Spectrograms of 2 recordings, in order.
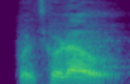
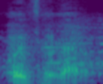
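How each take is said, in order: First: Lightly voiced plea for help, falling; a hint of begging someone to untie him; mock plea. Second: Voiceless, much softer, trailing off; whispered plea. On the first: Bound man begging anyone to free him, mock plea. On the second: Acted. Bound man's plea fading into a whisper. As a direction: breathe the plea out as it dies.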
